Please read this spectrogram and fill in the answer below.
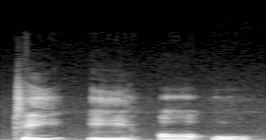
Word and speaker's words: Taro: T-A-R-O. Taro. Towel. Like tarot cards without the T at the end. Well, that you don't pronounce.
